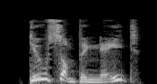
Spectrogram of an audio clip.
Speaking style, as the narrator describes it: Gunner bellowed

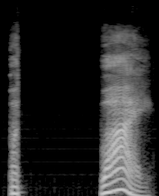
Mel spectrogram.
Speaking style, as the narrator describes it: I asked softly

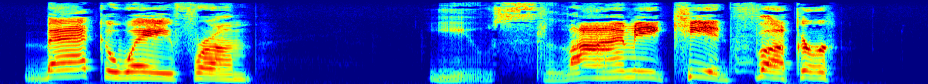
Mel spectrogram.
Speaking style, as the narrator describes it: she boomed, using her cop voice

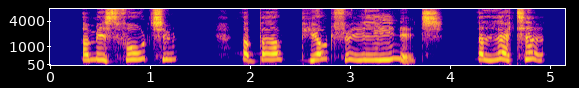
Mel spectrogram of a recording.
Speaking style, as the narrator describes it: she finished with a sob

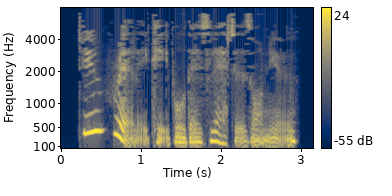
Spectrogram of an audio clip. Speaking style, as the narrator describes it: sleepily, she asked

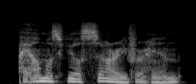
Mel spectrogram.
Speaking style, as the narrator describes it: Coriolanus whispered to Lysistrata

